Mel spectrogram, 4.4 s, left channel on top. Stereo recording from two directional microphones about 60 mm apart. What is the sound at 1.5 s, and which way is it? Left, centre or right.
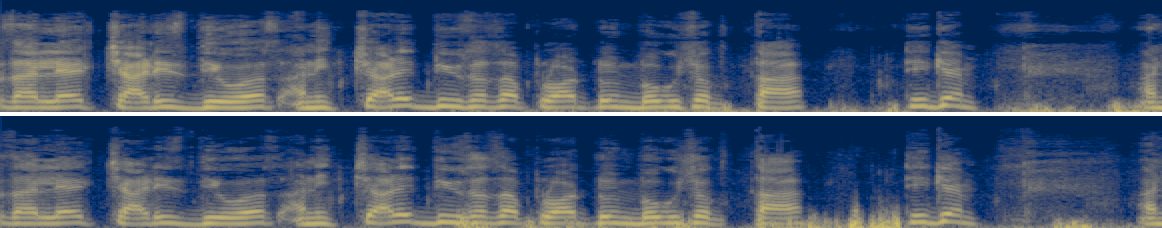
Speech, right.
